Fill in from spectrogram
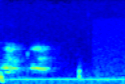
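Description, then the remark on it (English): A dog barks twice in quick succession, fairly quiet, over a steady low electrical hum with no talking. “Uh, there's a dog barking.”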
